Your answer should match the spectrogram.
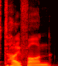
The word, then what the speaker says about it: Typhon: First off, the villain for last week's issue, I believe I correctly pronounced two episodes ago, as Typhon. Typhoon, as I have made myself aware, is spelled with two O's, T-Y-P-H-O-O-N. Our villain is T-Y-P-H-O-N, singular O.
